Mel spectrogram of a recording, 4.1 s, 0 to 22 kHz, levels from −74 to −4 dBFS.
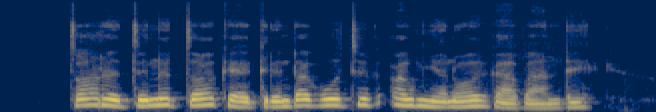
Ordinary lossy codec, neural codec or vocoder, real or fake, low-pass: none; codec, 44.1 kHz, 7.8 kbps, DAC; fake; none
